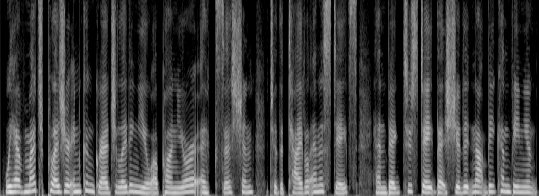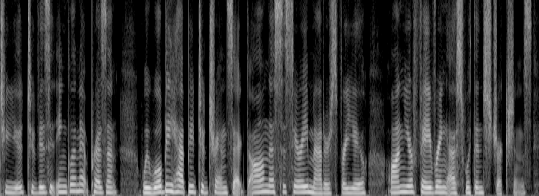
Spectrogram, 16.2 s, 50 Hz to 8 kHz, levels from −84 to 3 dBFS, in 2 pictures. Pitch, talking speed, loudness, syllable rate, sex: 225 Hz, 180 wpm, -19 LUFS, 5.2 syllables/s, female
